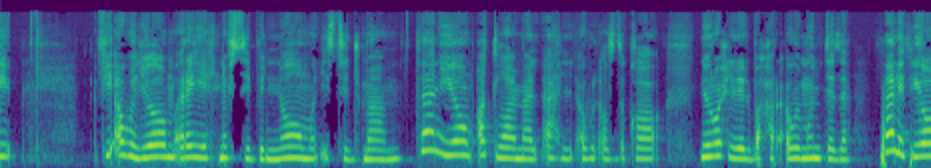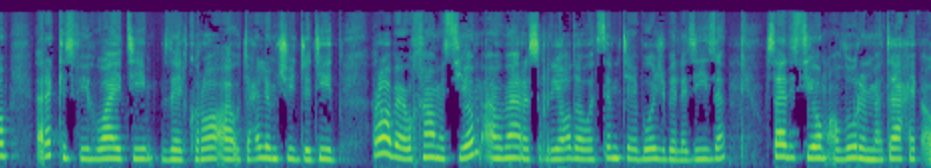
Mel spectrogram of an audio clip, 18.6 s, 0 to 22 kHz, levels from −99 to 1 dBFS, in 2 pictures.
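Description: At 13.11 s, between "القراءة وتعلم شيء جديد" and "وخامس يوم أمارس", and again from 14.79 to 15.01 s, after "وخامس يوم أمارس", the speech turns briefly rough and noisy without any gap. These are lost packets rebuilt from error correction: the decoder played low-bitrate copies carried in the following packets. The 120 ms stretch fits roughly six separate lost packets.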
